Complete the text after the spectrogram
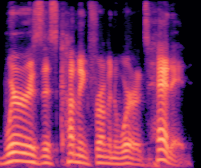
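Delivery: usual speaking voice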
